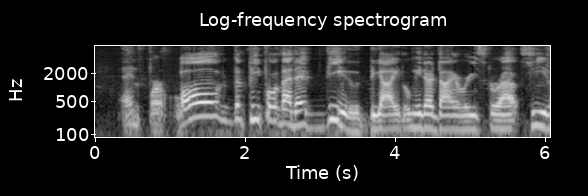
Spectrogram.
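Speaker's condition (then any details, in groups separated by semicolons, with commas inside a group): Cerebral palsy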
